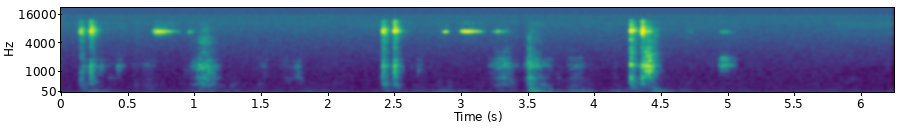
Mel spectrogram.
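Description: Faint, irregular clicks of someone working a computer's keys and mouse, about six in a few seconds, with near silence between them.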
